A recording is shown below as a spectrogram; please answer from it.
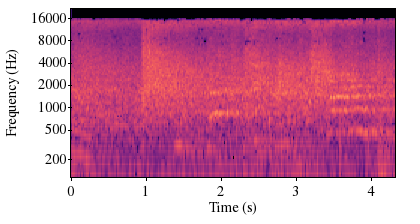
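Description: Ice hockey game during play: a steady wash of skating and crowd noise with scattered shouts from players and spectators, and a sudden sharp rise in noise about a second in.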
